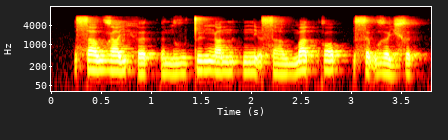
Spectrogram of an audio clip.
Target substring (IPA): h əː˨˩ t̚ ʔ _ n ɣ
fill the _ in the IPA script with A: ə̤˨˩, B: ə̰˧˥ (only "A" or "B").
A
